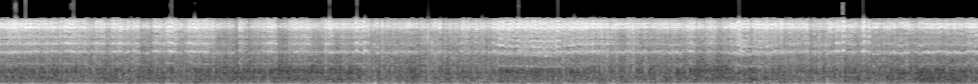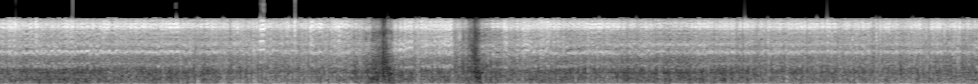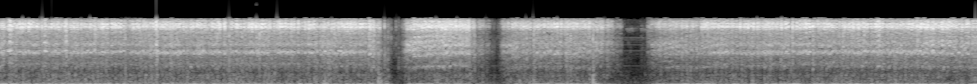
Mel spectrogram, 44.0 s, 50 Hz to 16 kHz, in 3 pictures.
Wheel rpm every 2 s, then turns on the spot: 230, 230, 230, 230, 220, 220, 230, 220, 230, 210, 130, 200, 220, 230, 240, 230, 230, 150, 150, 120, 220, 200.
20-22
